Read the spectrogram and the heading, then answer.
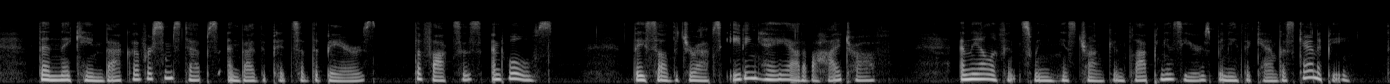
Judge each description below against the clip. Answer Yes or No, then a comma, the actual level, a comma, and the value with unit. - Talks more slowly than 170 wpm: No, average, 185 wpm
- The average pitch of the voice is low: No, high, 195 Hz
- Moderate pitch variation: Yes, average, 4.1 semitones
